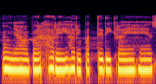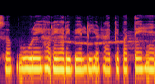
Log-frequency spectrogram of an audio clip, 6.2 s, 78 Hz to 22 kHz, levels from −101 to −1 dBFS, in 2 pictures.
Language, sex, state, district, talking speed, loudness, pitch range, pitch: Hindi, female, Chhattisgarh, Bastar, 155 wpm, -11 LUFS, 205-220 Hz, 215 Hz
